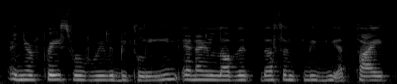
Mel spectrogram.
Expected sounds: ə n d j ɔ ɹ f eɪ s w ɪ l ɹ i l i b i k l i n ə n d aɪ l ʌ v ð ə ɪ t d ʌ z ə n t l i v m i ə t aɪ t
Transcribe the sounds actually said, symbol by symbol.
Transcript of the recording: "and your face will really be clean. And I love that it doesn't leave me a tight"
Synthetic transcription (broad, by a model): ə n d j ɔ ɹ f eɪ s w ɪ l ɹ i l i b i k l i n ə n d aɪ l ʌ v ɪ t d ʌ s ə n t l i v m i ə t aɪ t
